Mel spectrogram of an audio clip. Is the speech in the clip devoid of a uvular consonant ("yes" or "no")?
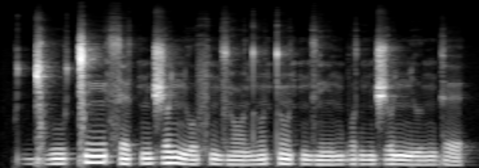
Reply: yes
